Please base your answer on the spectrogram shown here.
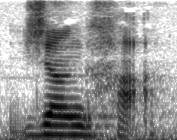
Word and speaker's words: Zheng He: the Chinese Empire called Zheng He. And some people pronounce it Zheng Ha.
